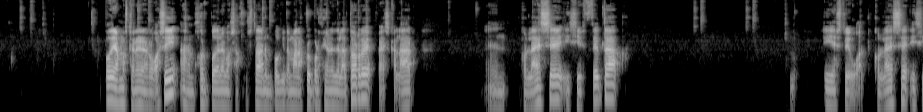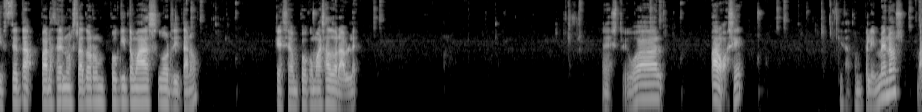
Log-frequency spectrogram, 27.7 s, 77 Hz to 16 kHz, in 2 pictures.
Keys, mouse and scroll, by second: 0.8 s, 3.1 middle click, 4.3 click, 4.5 shift+middle click, 5.7 s, 11.4 click, 11.8 s, 17.2 alt+a, 17.4 middle click, 19.4 click, 21.3 s, 23.8 alt+a, 24.0 middle click, 25.5 click, 25.8 s.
